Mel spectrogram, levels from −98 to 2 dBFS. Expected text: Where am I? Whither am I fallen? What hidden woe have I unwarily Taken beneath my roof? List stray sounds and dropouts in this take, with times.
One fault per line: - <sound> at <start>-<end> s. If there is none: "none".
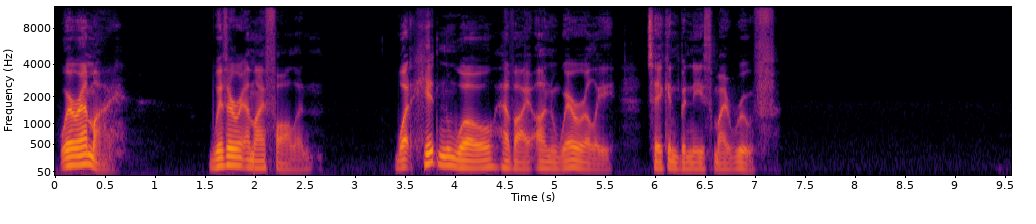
none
